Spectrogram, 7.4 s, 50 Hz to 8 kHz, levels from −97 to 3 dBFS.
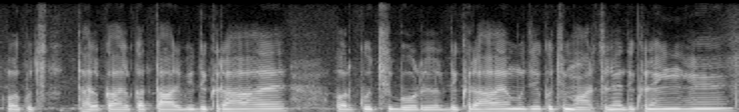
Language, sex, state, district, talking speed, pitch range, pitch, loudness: Hindi, male, Madhya Pradesh, Katni, 160 wpm, 135-150 Hz, 145 Hz, -16 LUFS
